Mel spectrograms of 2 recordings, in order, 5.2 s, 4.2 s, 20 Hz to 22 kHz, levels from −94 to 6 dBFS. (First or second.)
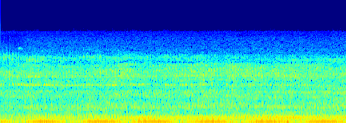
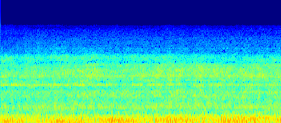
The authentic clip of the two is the first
